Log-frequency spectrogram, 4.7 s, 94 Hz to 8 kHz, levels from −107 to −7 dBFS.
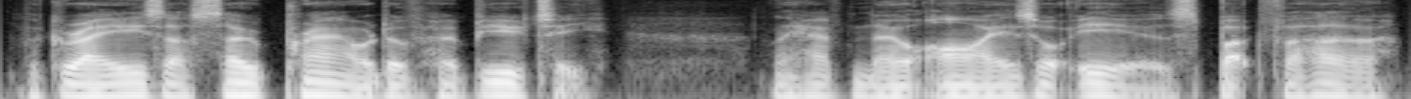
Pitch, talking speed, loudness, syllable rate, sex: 85 Hz, 215 wpm, -18 LUFS, 4.9 syllables/s, male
